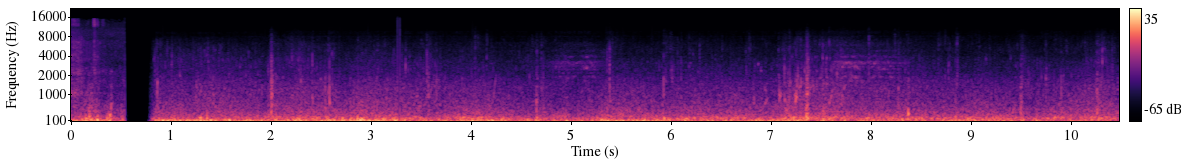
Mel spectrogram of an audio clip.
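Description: Steady low wind rumble on the microphone over choppy open water, with faint small splashes. The sound drops out briefly just under a second in.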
